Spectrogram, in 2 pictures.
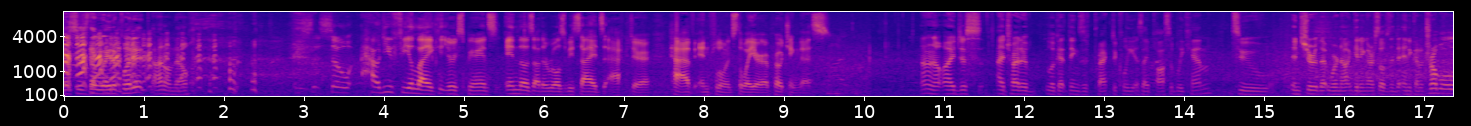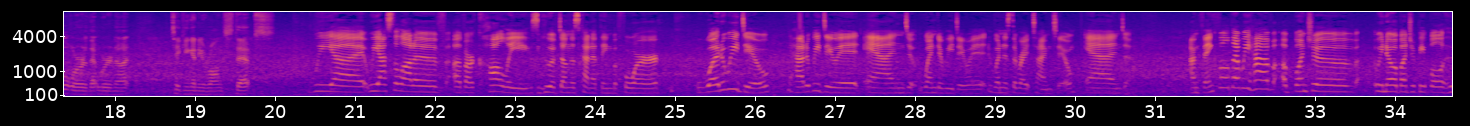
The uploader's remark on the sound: We met at Urban Beans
